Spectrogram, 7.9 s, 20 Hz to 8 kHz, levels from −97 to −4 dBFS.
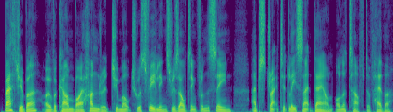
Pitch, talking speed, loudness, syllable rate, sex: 100 Hz, 145 wpm, -22 LUFS, 4.9 syllables/s, male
